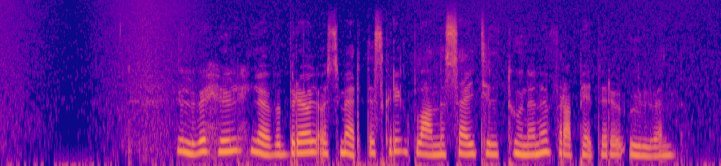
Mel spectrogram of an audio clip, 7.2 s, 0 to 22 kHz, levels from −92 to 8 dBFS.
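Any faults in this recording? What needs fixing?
The background drops and breaks up into twinkling specks throughout. This is overdone noise removal: the reduction was set so strong that bands near its noise estimate get pulled down or gated off, taking quieter speech detail with them. To prevent it, use a gentler reduction amount and check the result against the original.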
